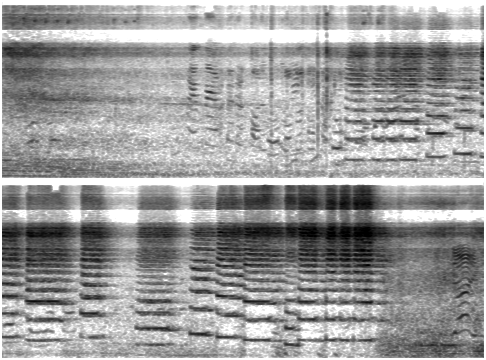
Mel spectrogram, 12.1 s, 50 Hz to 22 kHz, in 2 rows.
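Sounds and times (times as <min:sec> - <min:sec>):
musical bus horn tune: 0:04.2 - 0:11.2.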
